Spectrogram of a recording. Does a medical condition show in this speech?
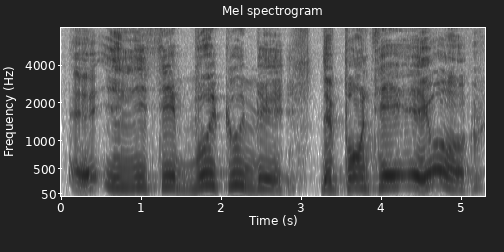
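Yes: cerebral palsy; birth injury.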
